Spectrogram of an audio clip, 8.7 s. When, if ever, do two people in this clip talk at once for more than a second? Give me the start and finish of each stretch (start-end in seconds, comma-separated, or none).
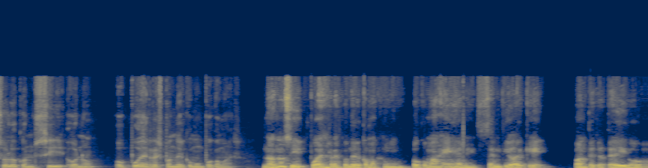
none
